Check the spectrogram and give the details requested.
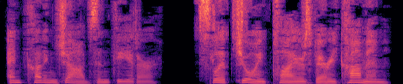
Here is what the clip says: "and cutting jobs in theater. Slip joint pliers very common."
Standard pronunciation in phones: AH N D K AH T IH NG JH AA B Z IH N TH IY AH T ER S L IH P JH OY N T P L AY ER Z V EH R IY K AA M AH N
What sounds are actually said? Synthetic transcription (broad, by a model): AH N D K AH T IH NG JH AA B Z IH N TH IY AH T ER S L IH P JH OY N P L AY ER Z V EH R IY K AA M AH N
